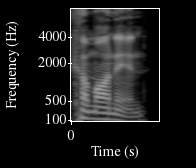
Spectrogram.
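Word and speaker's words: Kommon Inn: you see the sign it's spelled k-o-m-m-o-n space i-n-n the uh it's the come on in okay you guys heading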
